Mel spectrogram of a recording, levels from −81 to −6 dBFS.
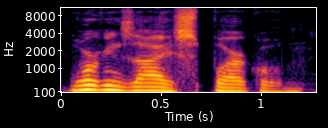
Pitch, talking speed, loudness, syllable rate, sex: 140 Hz, 140 wpm, -16 LUFS, 4.3 syllables/s, male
